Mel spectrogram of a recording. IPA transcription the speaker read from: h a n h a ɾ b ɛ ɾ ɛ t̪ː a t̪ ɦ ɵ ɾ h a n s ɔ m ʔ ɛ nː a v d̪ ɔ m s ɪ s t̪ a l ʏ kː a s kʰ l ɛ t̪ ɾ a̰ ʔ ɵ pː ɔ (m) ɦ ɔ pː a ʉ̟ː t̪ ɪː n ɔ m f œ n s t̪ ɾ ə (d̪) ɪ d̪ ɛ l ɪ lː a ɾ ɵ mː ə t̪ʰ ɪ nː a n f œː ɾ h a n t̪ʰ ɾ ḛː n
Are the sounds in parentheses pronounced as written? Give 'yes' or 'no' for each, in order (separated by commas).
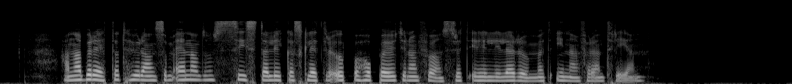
no, no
